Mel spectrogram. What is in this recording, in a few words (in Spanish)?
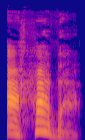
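"AJADA" Spanish, female; mekanta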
